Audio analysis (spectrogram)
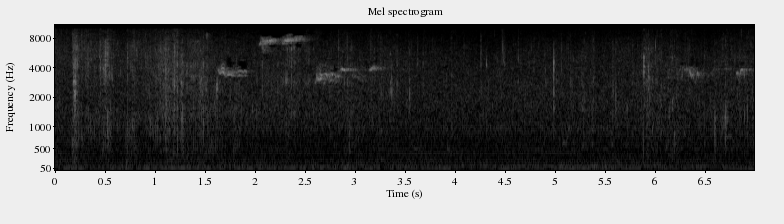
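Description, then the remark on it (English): A few faint, high bird chirps come and go outdoors near water, scattered over a steady, loud rushing wash of background noise that dominates the scene. “you can probably hear the birds, but I don't know if you can hear the water.”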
